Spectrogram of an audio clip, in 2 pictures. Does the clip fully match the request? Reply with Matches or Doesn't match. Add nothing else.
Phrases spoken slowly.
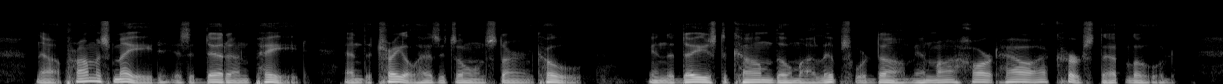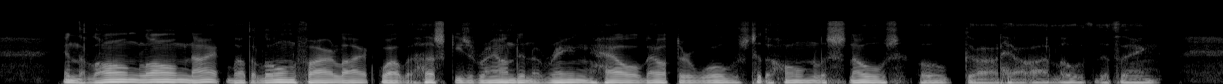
Doesn't match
